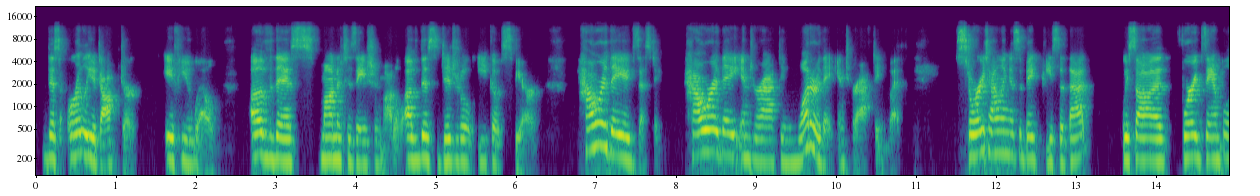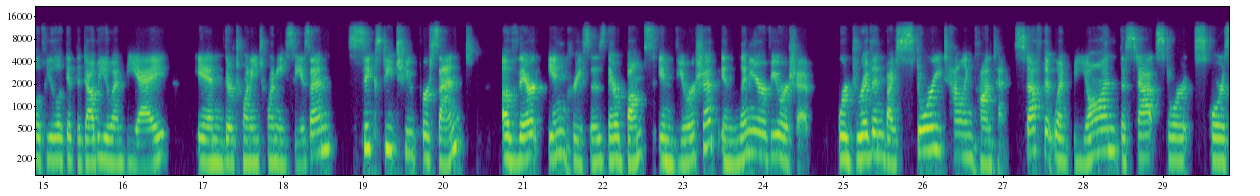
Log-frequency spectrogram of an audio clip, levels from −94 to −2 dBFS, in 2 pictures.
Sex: female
